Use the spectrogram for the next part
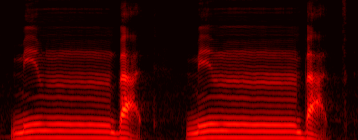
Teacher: الفرجه حضرتك ان حضرتك بتخلي فتحه صغيره جدا بين الشفتين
